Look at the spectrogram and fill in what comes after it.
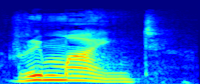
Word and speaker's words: remind: So, that is a word, remind. Mind, the second syllable is stressed. Two syllables, remind. And mind is stressed.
